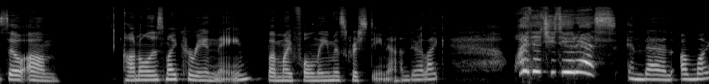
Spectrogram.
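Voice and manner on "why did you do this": very high, furious, angry shouting. Speaker recounts people in China yelling at her on the phone, retelling a phone yell. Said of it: "people were yelling at me on the phone".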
